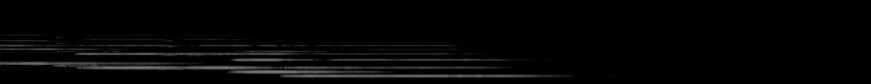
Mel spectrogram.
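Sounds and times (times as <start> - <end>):
organ playing octave 8: 0.1 - 5.6.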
